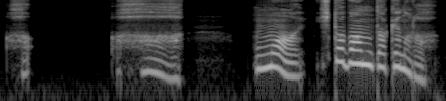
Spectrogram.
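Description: An actress playing a polite, deferential clothing shop clerk in a radio drama, hesitant and slightly puzzled. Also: female voice, medium pitch, big pitch swings, drawn-out words.

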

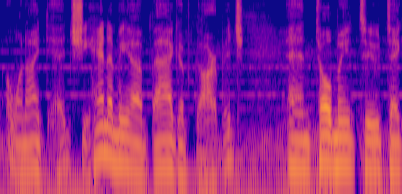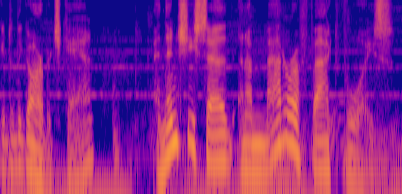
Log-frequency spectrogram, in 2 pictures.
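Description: An older man telling his own eerie childhood story in the first person, hesitant and hushed, with small restarts. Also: lowish voice, sing-song, moderate pace, soft background music. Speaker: narrator of a true eerie story.

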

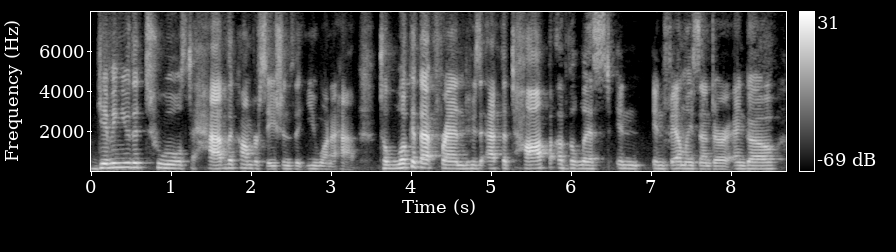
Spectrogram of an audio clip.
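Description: A woman's voice: lowish voice, normal speed, few pauses, pushed and bright. A woman in her fifties, a guest in a podcast interview, explaining at length with many fillers and restarts. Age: 50s. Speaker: interview guest, company spokesperson. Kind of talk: casual interview chat.

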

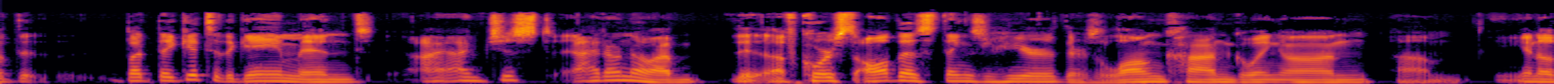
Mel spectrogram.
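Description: A man's voice: medium pitch, creaky, no echo, studio quality. A man co-hosting a podcast, reviewing films in casual chat with an opinionated, critical and rambling manner. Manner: loose, rambling delivery.

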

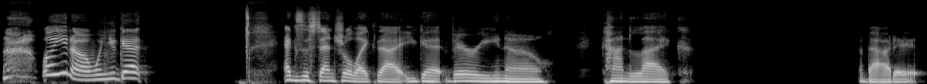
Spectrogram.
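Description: Low-voiced woman with dry jokes. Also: sing-song, takes it slowly, long pauses, no echo. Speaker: podcast co-host. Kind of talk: casual recap chat.

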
